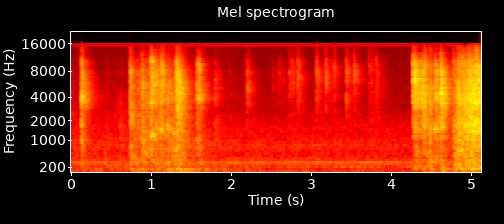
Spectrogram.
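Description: Plastic toy bricks clatter and click as they are handled.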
